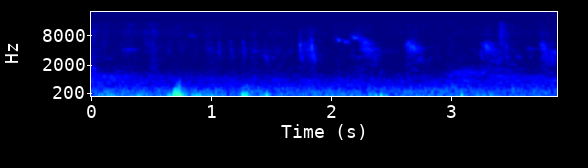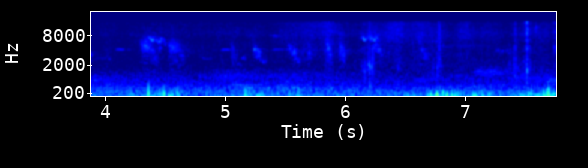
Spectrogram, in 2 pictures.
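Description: Small birds chirping in short, irregular high calls over a steady low rumble, with a few dull thumps.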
